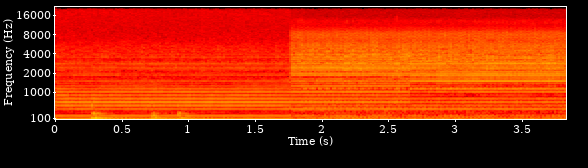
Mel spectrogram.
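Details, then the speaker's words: Guitar amp with steady mains hum and buzzy edge, turning brighter and louder midway; normal noise from single-coil pickups, naturally noisier than humbuckers. "the first noise is just the normal noise that comes out of single coils they're just naturally noisier than humbucke"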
